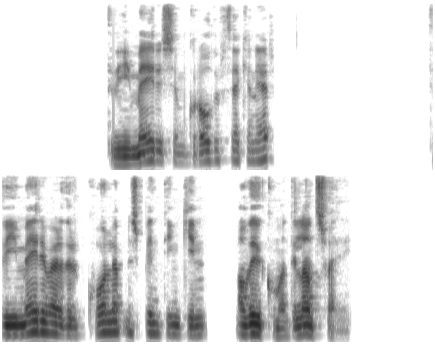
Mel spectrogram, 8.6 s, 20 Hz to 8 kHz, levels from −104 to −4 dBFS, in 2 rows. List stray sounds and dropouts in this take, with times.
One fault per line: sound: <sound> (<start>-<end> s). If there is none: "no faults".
no faults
